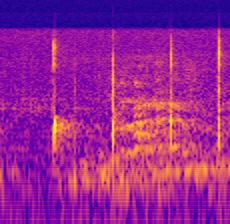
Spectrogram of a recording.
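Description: A few short, sharp clicks, three of them roughly half a second apart, with a faint held voiced sound under the later ones.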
